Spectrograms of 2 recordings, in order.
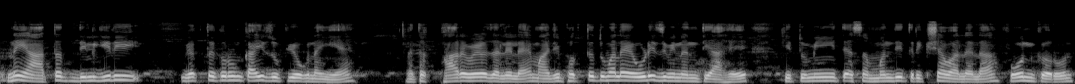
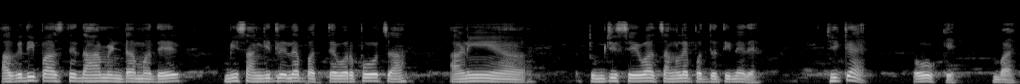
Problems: none marked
